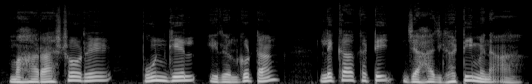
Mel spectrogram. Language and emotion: Santali, neutral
